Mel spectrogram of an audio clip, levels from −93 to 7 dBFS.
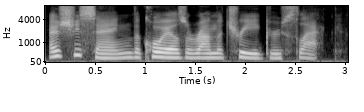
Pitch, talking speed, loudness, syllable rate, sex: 195 Hz, 200 wpm, -16 LUFS, 3.8 syllables/s, female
